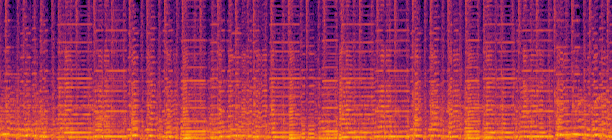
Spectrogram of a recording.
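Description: Romanian folk party music (muzica de petrecere), an instrumental passage with an accordion playing the melody over a fast, steady beat.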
